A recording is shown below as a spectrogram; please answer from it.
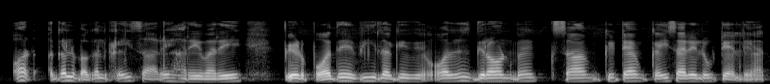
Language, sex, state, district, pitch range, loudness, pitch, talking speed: Hindi, female, Uttar Pradesh, Jalaun, 145-155 Hz, -20 LUFS, 150 Hz, 200 wpm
